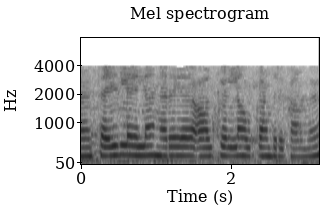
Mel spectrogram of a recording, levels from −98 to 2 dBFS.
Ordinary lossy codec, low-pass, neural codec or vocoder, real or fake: AAC, 16 kbps; 7.2 kHz; codec, 16 kHz, 4 kbps, X-Codec, HuBERT features, trained on general audio; fake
